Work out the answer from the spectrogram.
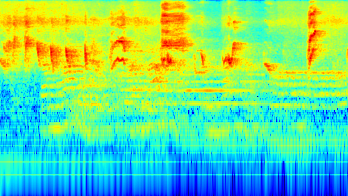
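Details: Brief burst of ngentrok song from a greater green leafbird with crest raised and tail open: quick high whistled chirps over continuous lower harmonic tones.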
